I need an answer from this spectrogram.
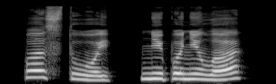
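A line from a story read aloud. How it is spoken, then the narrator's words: Drawl. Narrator (Russian): Протянула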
